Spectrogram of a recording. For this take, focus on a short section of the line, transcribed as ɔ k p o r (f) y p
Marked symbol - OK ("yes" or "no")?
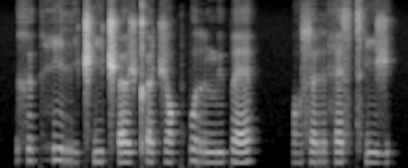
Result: no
